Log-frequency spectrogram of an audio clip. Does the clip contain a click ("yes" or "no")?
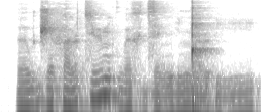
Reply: yes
